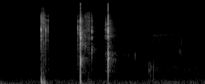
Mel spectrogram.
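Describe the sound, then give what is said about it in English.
A can of Breckenridge Brewery Mile High beer being cracked open: three sharp metallic clicks in quick succession, followed by a soft, faint fizzing hiss, with no talking. “Did you open yours yet?”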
